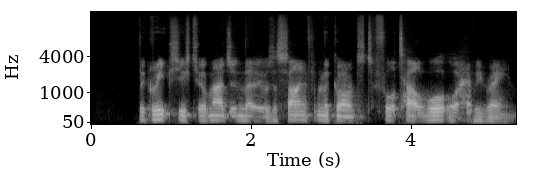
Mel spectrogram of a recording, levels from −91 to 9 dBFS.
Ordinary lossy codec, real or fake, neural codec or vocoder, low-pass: none; fake; codec, 44.1 kHz, 2.6 kbps, DAC; 14.4 kHz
